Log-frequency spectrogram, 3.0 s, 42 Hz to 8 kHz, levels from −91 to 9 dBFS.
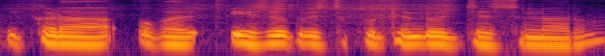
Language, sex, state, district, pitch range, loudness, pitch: Telugu, male, Andhra Pradesh, Sri Satya Sai, 130-145 Hz, -16 LUFS, 135 Hz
